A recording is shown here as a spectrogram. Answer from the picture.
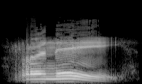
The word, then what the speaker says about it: René: Well, that's a tough one, but it's René. It's got an accent over the E.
